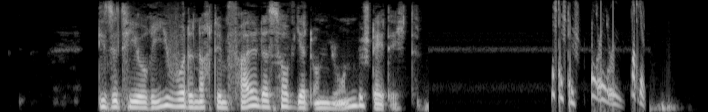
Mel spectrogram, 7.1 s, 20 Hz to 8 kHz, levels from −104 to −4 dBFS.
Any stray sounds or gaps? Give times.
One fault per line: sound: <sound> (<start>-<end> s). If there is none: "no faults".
sound: chirp (5.5-6.5 s)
